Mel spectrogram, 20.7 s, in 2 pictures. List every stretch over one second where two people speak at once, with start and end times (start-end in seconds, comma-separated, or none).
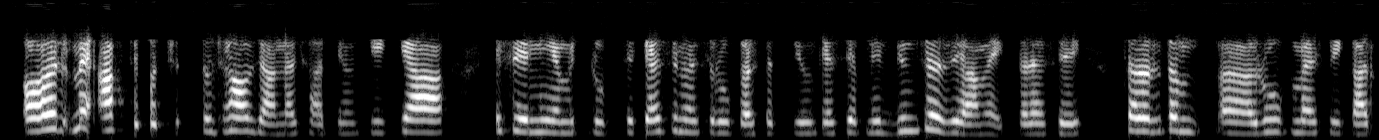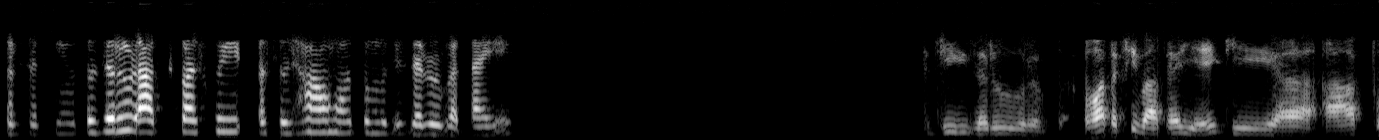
none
